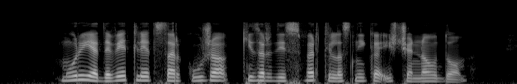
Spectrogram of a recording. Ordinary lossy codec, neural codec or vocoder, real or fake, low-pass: none; none; real; 7.2 kHz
